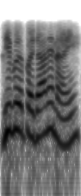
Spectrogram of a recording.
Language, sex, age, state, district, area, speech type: Urdu, male, 30-45, Uttar Pradesh, Shahjahanpur, rural, conversation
